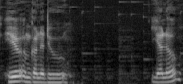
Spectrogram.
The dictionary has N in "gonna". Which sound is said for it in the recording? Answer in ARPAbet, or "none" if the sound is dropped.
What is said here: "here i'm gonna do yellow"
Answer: N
